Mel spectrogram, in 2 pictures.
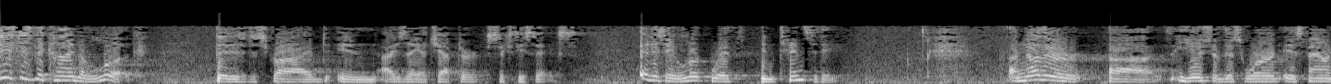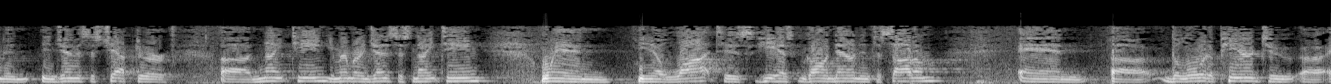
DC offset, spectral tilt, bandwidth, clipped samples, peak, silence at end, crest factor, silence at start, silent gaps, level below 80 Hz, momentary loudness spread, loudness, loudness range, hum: under 0.1%; -5 dB/octave; 6.4 kHz; under 0.1%; 0 dBFS; 0 s; 14 dB; 0 s; none; -42 dBFS; 12 LU; -14 LUFS; 3 LU; none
